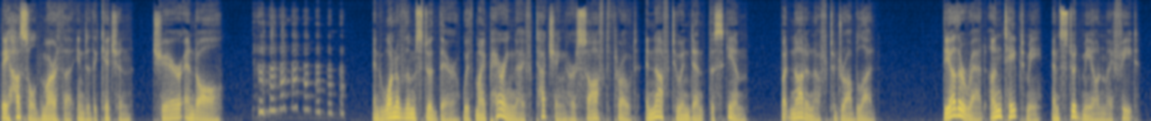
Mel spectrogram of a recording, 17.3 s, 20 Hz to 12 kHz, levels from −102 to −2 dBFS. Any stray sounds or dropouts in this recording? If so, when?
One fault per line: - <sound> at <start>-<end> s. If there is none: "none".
- laugh at 3.8-5.2 s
